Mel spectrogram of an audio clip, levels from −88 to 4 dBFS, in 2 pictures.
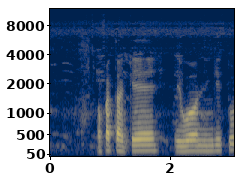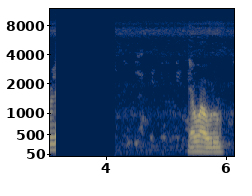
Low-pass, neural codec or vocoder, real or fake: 10.8 kHz; none; real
